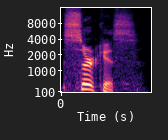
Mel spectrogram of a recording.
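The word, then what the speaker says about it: Serkis: man no you're right it's circus that's how you pronounce it all right all right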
